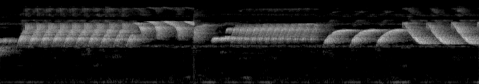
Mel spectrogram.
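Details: Breeding-stimulation song of a canary: continuous high trills changing speed between phrases, ending in a series of rising, swept notes, bright and unbroken throughout.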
